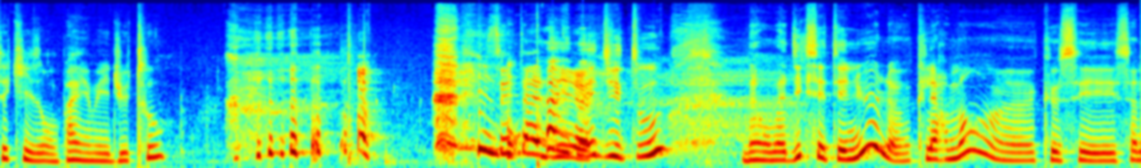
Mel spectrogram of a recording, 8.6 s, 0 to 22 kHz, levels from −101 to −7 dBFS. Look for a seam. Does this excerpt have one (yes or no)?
no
